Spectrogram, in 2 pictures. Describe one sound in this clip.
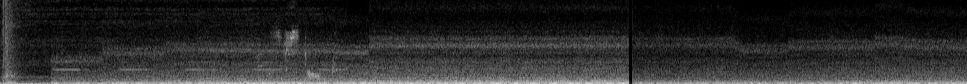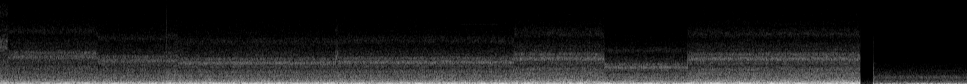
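A bus engine drones low, its pitch rising and falling in steps as it drives.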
